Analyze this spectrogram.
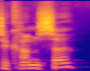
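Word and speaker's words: Tecumseh: It's pronounced Tecumsa.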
